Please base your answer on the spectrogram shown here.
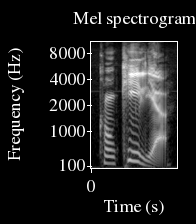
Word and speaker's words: conchiglia: When the letters GLI appear within a word, the G is almost always silent. Example, figlio, conchiglia.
